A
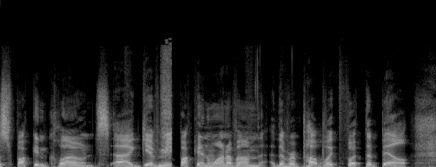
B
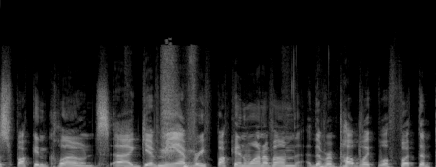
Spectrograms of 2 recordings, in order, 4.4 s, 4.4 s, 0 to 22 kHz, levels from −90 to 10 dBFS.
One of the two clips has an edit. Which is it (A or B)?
A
